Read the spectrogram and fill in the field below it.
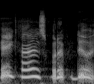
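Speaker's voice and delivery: put-on very high, squeaky, super high-pitched kid voice. Describing being the skinny kid in class, imitating own past high-pitched voice. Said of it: "I was super high pitch".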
